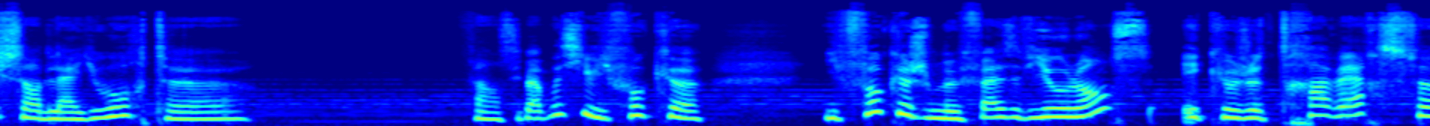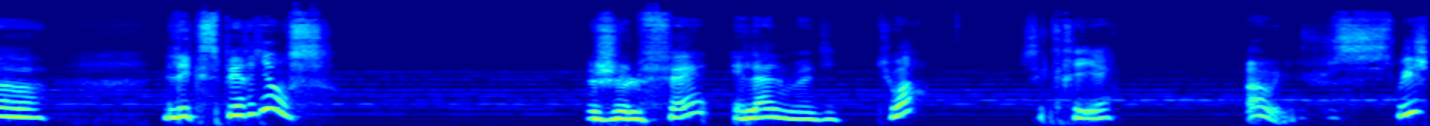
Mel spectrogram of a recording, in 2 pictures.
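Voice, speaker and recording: Woman in her thirties telling a story. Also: a little high. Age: 30s. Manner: vivid narrator who acts out remembered dialogue. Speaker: podcast guest. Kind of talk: personal storytelling in a podcast interview.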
